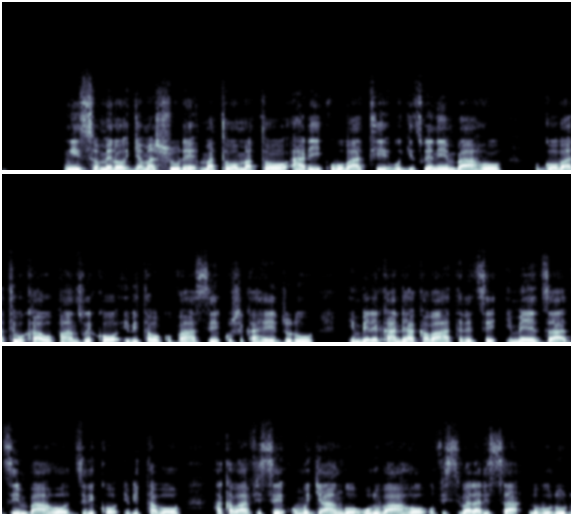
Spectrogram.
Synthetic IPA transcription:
mŋiːso̞me̞ɾo̞ɾɟamaʃuːɾe̞mato̞mato̞haɾiʔuβuβaːtʰiβuɡizwe̞niːmbaːɦo̞ | ub̚ɡouβaːtiβukaβaβupaːnzɡwe̞kʰo̞ʔiβitaβo̞kuvahasiɡ̥uʃikaɦe̞ːd͡ʒuɾu | imbe̞ɾe̞kaːndihakaβahate̞ɾe̞t͡se̞ime̞ːzaziːmbaːɦo̞ziɾikʰo̞ʔiβitaβo̞ | hakaβahafise̞ʔumuɾɟaːŋɡo̞wʔuɾuβaɦo̞ʔufisiβaɾaɾisanuβuɾuɾu

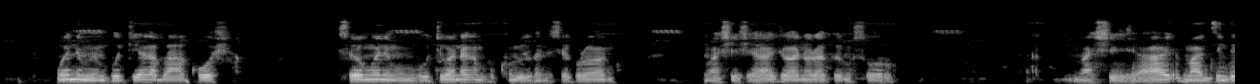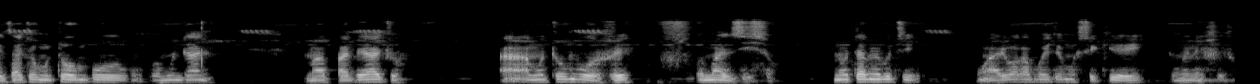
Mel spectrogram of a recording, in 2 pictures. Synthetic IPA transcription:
mwe̞nim̤imbʱutijakaɓaːko̞ʃḁ | se̞̰umwe̞nem̤imbʱutiwandakambokʰumbirwanese̞kurwaŋɡa | maʃiʒa̰ːt͡ʃo̞ano̞ɾapemuso̞ːɾo̞ | maʃiʒamad͡zinde̞d͡zat͡ʃo̞muto̞mbo̞wemundani | mapandeat͡ʃo̞ | a̰muto̞mbo̞ʐe̞ | wemad͡ziːso̞ | inotamekuti | mwaɾiwakambo̞itemusikʰire̞i | d͡zimwene̞ʐiːru

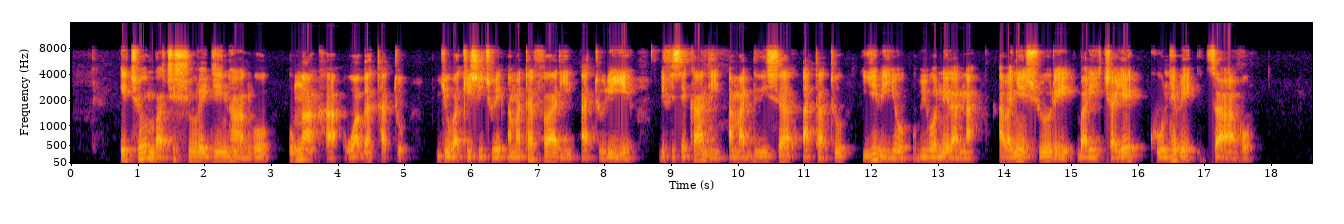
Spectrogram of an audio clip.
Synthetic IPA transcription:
it͡ʃuːmbat͡ʃiʃuːɾe̞ɟiːn̥haːŋɡo̞ | umŋaːkʰa̰waɡatʰatʰu | ɾɟuːβakʰiʃid͡ʒwe̞ʔamatafaɾiatʰṵɾije̞ | ɾifise̞kaːndiamadiiʃaːtatʰu | jiβijo̞βiβo̞ne̞ɾanaː | βaɲe̞ːʃuːɾe̞βaɾit͡ʃaje̞kʰuːn̥he̞βe̞z̥aːβo̞̰

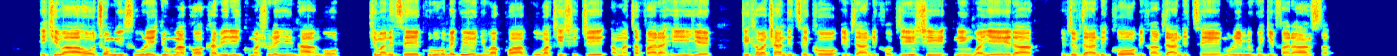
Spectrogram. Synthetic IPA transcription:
ikiβaho̞t͡ʃo̞mŋiːʃuːɾe̞ɾɟuːmŋaːkawakaβiɾikumaʃuːɾe̞jin̥haːŋɡo̞ | kimanit͡se̞kuɾuho̞me̞ɾɡwiːjo̞ɲuβakwaɡɡwuːβakiʃid͡ʒe̞amatafaɾaɦiːje̞ | kikaβat͡ʃaːndit͡se̞kʰo̞ʔivjaːndikʰo̞vjiːnʃiniːŋɡwaje̞ːɾa | ivjo̞vjaːndikʰo̞βikaβavjaːndit͡se̞muɾuimiɾɡwiːɡifaɾaːnsa

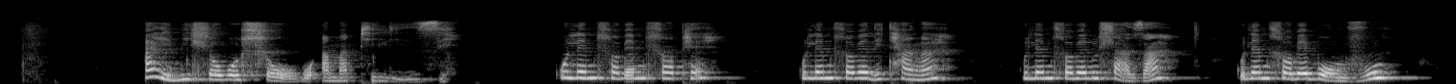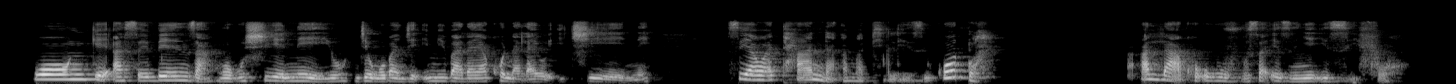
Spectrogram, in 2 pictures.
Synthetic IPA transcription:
ajimiɬɔβɔɬɔβɔʔamapʰiliːzi | ɣulem̩ɬɔβem̩ɬɔːpʰɛ | ɣulem̩ɬɔβɛlitʰaŋa | ɣulem̩ɬɔβeluɬaza | ɣulem̩ɬɔβɛβoɱvu | wɔŋkʼɛʔasɛβɛnd͡zʱa̰ŋoɣuʃijɛnɛjɔnd͡ʒʱɛŋɔβand͡ʒʱɛʔimiβalajakʰɔnalajɔʔit͡ʃʼijɛːnɛ | sijawatʰa̰ndʱa̰ʔamapʰilḭsḭɣɔd̥ʱwa | a̰la̰kʰɔʔuɣuvusa̰ʔeziɲɛʔiziːfɔ̰

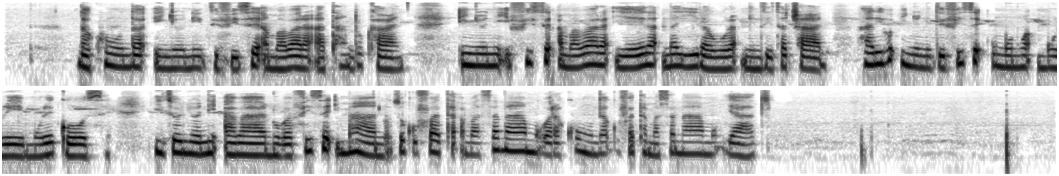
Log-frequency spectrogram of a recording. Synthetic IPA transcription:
ndakʰuːndaʔiɲo̞nizifise̞ʔamaβaɾa̰ʔatʰaːndukʰaːɲeiɲoniʔifise̞ʔamaβaɾaje̞ːɾanajiːɾaβuɾaninzizat͡ʃaːne̞ | haɾiɦo̞ʔiɲo̞nizifise̞umunwamuɾe̞muɾe̞ɡ̥o̞ːse̞ | izo̞ɲo̞niʔaβaːn̥huβafise̞ʔim̥haːno̞̰z̥o̞ɡufatʰaʔːmasanamuβaɾakʰuːndaɡufatamasanaːmujaːz̥o̥

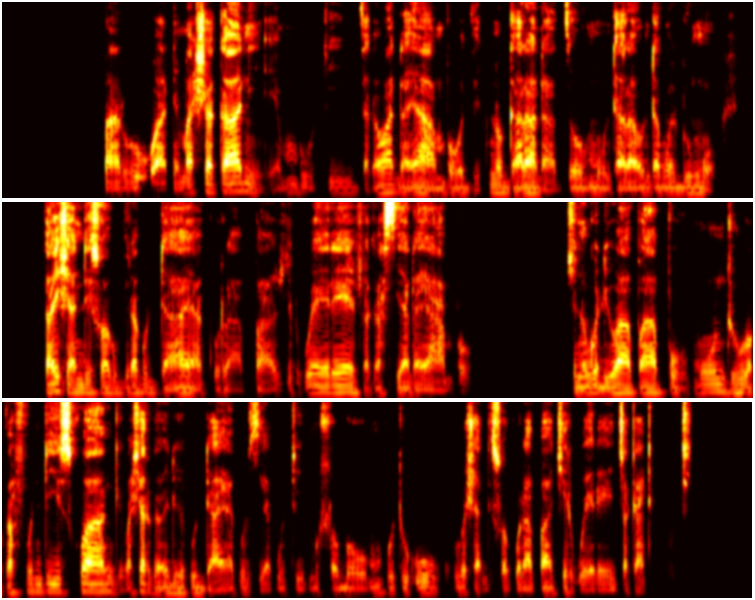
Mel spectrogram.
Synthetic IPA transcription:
maruwane̞maʃakanḭḛmumbutid͡zakawandajaːmbo̞d͡zetino̞ɡʱaɾana̰d͡zo̞muntʰaɾaundamwe̞ɗumwo̞ | kaiʃandiswakub͡viɾak̬udʱajakuɾa̰pa̰ʐirwe̞ɾe̞ʐakasijanaja̰mbo̞̰ | t͡ʃino̞ŋɡo̞ɗiwapapo̞muntʰuwakafundiswaŋɡe̞ʋaʃaɾukaʋe̞ɗuʋe̞kudʱajakuzijakutimuɬo̞ɓo̞wemumbʱutiʔujuːno̞ʃandiswakuɾapat͡ʃirwe̞ɾe̞t͡ʃaka̰ti̥k̚uːti̥

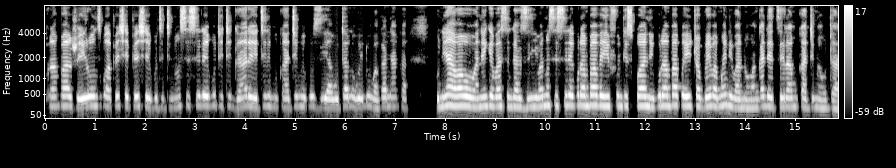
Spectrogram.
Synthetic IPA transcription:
uɾambaʐeiro̞nzwape̞ʃe̞pe̞ʃe̞kut̬itino̞sisiɾe̞kutitiɡʱaɾe̞tirimukatimwe̞kuzijautano̞ɦwe̞ɗuɦwakanaːka | kuneawaʋo̞ʋane̞ŋɡe̞ʋasiŋɡazijiʋano̞sisiɾe̞kuɾambaʋeifundiswane̞kuɾambakwe̞it͡ʃaɡwe̞ʋamwe̞niʋan̤uʋaŋɡaɗe̞t͡se̞ɾamukatimwe̞utaːno

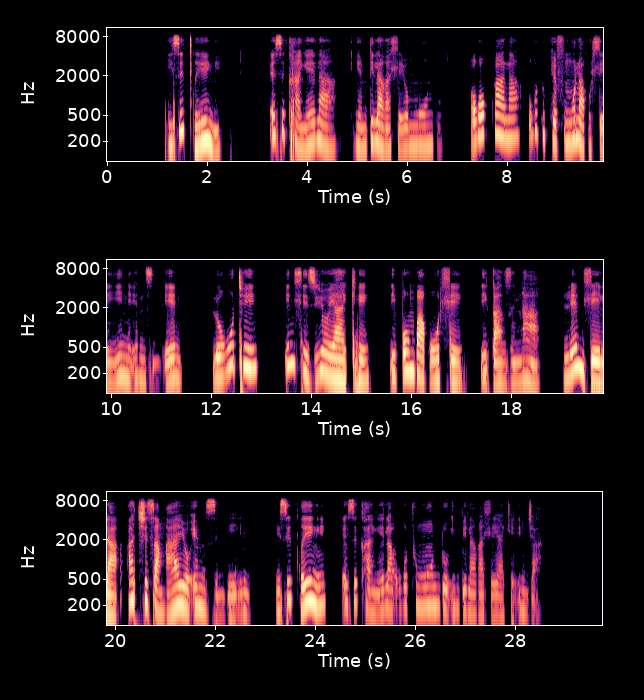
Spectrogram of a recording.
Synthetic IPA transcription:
jisiɡ͡ǀʱiŋi | esikʰaŋɛla | ŋempʼilaɣaɬɛjomuntʼu | ɔɣoɣuǃalauɣutʰipʰefumulaɣuɬɛjiniem̩zimbʱeːni | loɣutʰiː | nt͡ɬʼizijɔjakʰɛ | ipʼɔmpʼaɣuɬɛ | iɡ̥ʱazina | lɛnd͡ɮʱɛlaat͡ʃʼʰisaŋajɔʔem̩zimbʱeni | jisiɡ͡ǀʱiŋi | esikʰaŋɛlaʔuɣutʰumuntʼuʔimpʼilaɣaɬɛjakʰɛ̰ʔind͡ʒʱa̰ːni

